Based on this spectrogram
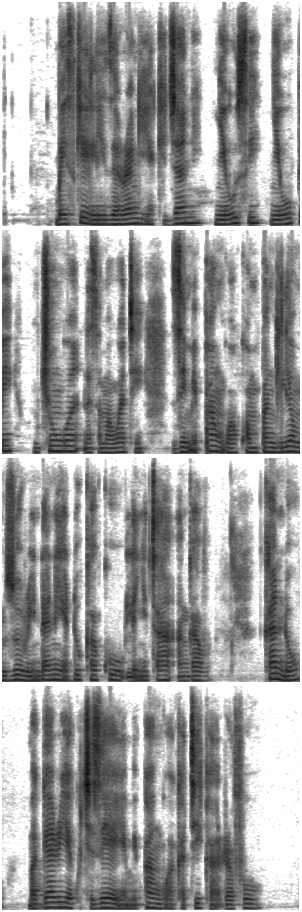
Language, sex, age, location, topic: Swahili, female, 25-35, Nairobi, finance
